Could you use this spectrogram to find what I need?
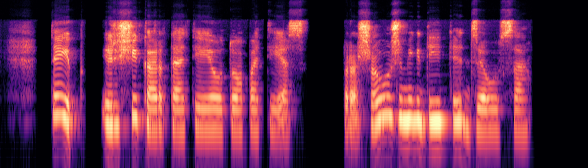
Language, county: Lithuanian, Šiauliai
